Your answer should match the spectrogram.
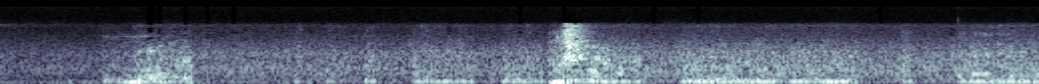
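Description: A cushion being tossed about in a room: a steady low hum with two short sudden noises, one about a second in and a louder, sharper one midway.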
